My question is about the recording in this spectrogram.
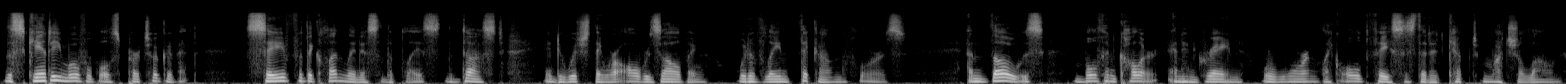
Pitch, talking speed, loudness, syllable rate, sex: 125 Hz, 170 wpm, -24 LUFS, 4.8 syllables/s, male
